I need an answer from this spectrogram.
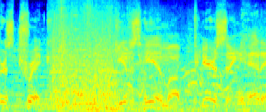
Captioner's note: water splashes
